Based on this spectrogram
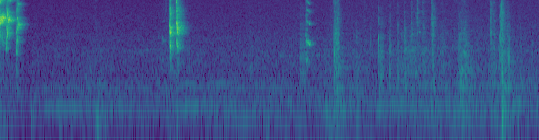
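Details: Rosy-faced lovebirds kept as pets, two recently added birds, give two loud shrill chirps two seconds apart, followed by a run of soft clicks and quieter ticking notes.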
